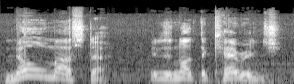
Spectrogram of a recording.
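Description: A man's voice: high-pitched, wildly swooping pitch, a little slow, gravelly, slight background noise, pitched above the performer's own voice, heavily acted. A man voicing a devoted, emotional male servant in a fairy tale, earnest and old-fashioned in phrasing.

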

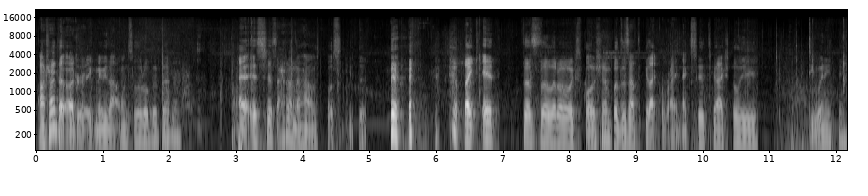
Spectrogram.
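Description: A man's voice: medium pitch, brisk, creaky, slight background noise. A man in his thirties from California, chatting casually while streaming a game, laughing often. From California, USA. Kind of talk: casual gameplay commentary. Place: home room. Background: faint game music.

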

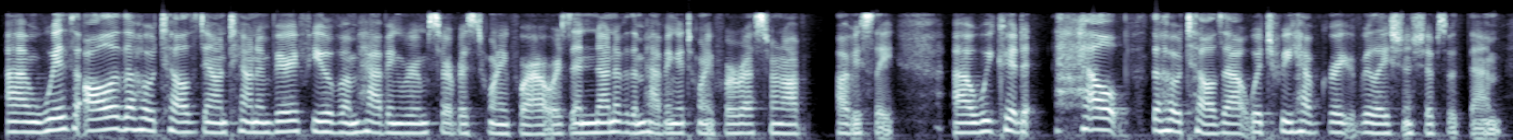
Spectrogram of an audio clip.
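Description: A woman's voice: sits low, fairly even intonation, brisk, gravelly, highs cut off. A woman from San Diego, a restaurant owner, talking upbeat and at length as a guest on a radio show. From San Diego, California. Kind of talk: casual radio interview.

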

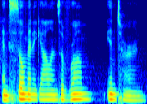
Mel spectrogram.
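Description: A middle-aged woman reads poetry aloud into a stage microphone. Her voice is low and deeply mellow, and she takes her time, unhurried and measured. The delivery is dramatic spoken word, with rhetorical weight and deliberate pauses. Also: steady tone. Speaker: poet reading at an event. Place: indoors on a dark theater stage. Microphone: handheld-style microphone on a stand, close.

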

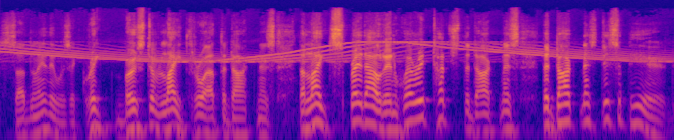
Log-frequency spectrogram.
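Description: A man's voice: mid-range voice, lively intonation, normal speed, a little hiss or hum, close to an everyday voice. A man playing the suspenseful narrator of an audio drama, reading scripted storybook narration. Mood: dramatic. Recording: faint music under narration.

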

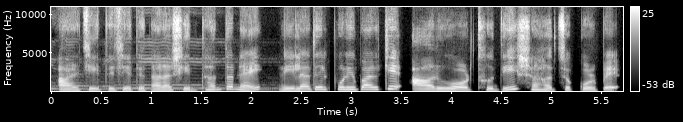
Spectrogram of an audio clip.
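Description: A woman's voice: medium pitch, normal speed, dark tone, faint music behind. A woman narrating a cartoon moral story in a scripted storybook style.

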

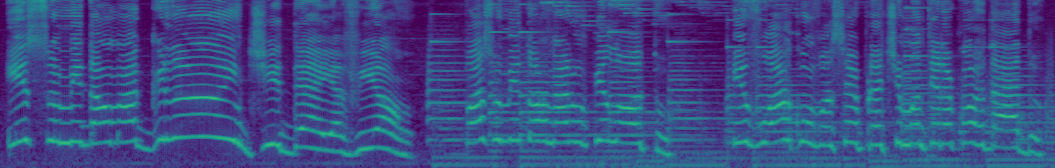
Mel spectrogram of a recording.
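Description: A woman's voice: very high voice, expressive, a little slow, over loud music. A woman voicing a cheerful, caring little boy with a light, childlike voice and a Brazilian accent, in a preschool cartoon. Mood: eager.

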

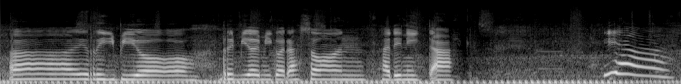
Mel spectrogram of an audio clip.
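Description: A woman with a Rioplatense Spanish accent, chatting and laughing playfully as she narrates her ride on gravel roads. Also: on the high side. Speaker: motorcycle travel vlogger. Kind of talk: casual narration while riding. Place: outdoors on a moving motorcycle on gravel roads. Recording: loud wind and engine noise. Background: motorcycle engine and wind.

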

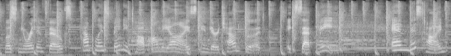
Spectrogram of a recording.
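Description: A young woman narrating a travel vlog in a cheerful, playful scripted style. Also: medium pitch.

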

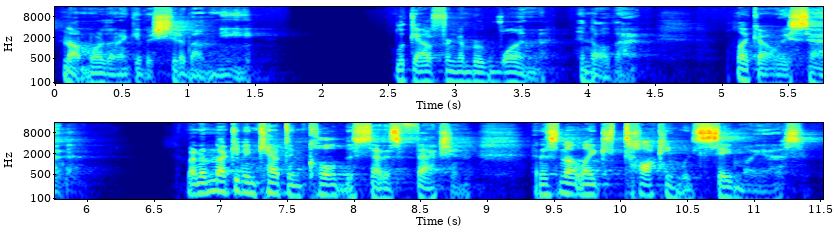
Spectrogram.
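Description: A man acting a starving captive vampire, wildly expressive. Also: on the low side. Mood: bleak, confessional. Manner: sardonic, teasing, breathy pauses and sighs. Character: starving captive male vampire, sardonic, flirtatious, desperate. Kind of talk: immersive ASMR roleplay monologue. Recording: roomy, echoing sound.

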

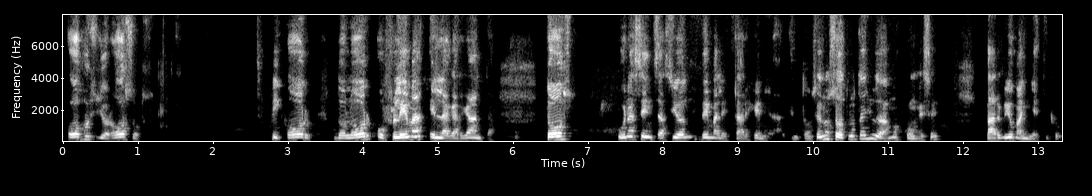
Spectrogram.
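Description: An older man hosting a health show over a video call from a small room at home, speaking in a measured way and listing things slowly with pauses. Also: fairly high pitch, a little mellow. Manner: measured, lists items slowly with many pauses. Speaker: host. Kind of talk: radio-style health show presenting. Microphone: video call webcam.

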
